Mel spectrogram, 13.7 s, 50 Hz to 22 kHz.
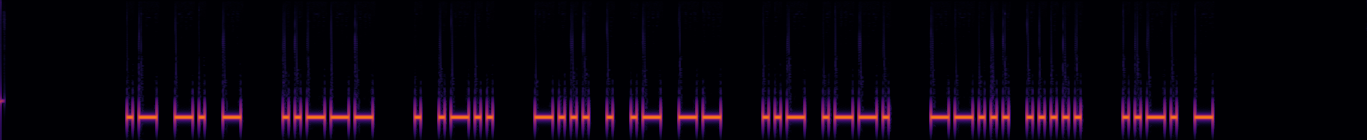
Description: Morse code, heard as a keyed tone, about 20 wpm, 700 Hz. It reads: ANT 2 EL BEAM UP 75 FT
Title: K1USN SST QSO Practice 20wpm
